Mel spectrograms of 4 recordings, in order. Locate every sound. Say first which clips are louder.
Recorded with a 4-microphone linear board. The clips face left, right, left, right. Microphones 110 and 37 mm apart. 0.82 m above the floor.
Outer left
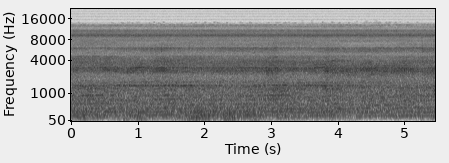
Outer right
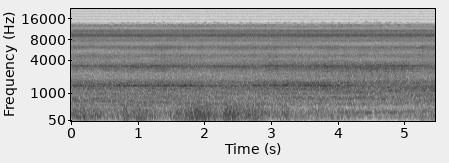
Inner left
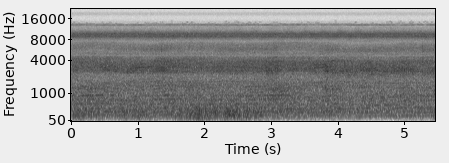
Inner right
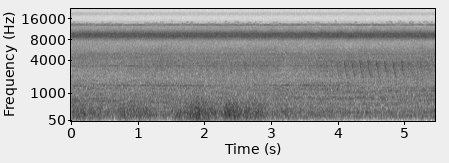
0.0 s a lawn mower: outer left 7 dB, inner left 8 dB; 70° left (ahead or behind)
